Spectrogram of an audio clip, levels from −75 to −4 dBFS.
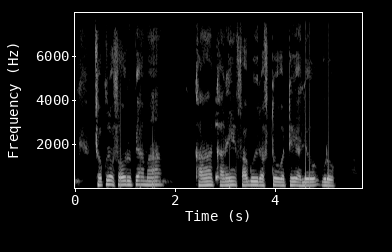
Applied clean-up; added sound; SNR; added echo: none; none; none; none.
